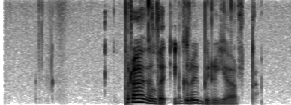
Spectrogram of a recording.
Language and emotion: Russian, sad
